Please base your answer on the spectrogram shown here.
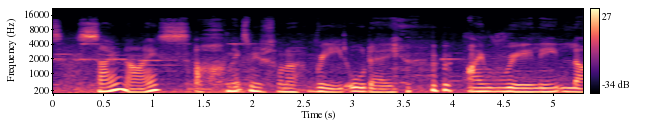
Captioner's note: laughs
